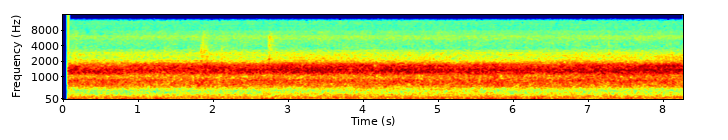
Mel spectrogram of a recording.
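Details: Steady, loud broadband rumble like wind or distant traffic fills the whole recording, with no animal voice heard.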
